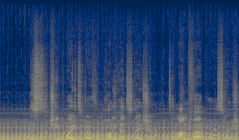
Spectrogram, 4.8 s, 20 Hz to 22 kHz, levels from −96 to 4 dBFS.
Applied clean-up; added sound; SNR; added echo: none; Bowed string instrument; 0 dB; none.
